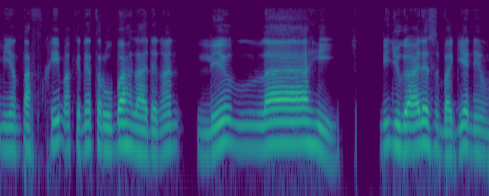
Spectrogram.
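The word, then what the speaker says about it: لِلَّهِ: Padahal harusnya tipis. Bacanya seperti lam, huruf L di bahasa Indonesia.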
